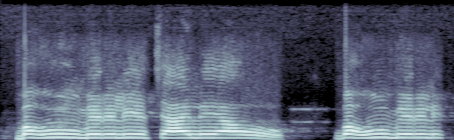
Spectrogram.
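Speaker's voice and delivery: put-on high, slow old mother-in-law calling for tea. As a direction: play the bossy mother-in-law calling her daughter-in-law, high-pitched. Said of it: "सास को क्या देती होगी तू". (ऊँची आवाज़ में सास की नकल)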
